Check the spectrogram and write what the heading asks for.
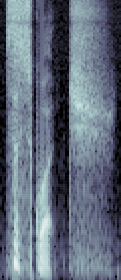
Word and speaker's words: Sasquatch: Sasquatch. It's a proper way to say it.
